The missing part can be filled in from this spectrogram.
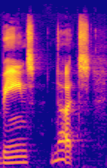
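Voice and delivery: cracked, breaking voice. Speaker lists problem foods for listeners, voice cracking. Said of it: "My my voice cracked".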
